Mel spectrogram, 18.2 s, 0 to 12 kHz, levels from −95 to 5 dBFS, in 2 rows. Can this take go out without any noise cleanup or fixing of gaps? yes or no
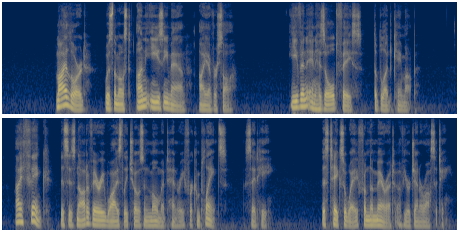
yes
